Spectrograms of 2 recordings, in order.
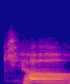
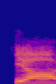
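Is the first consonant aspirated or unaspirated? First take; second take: aspirated; unaspirated. First: The first consonant is said with aspiration. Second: The first consonant is said without aspiration. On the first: The speaker calls it right. "ಒತ್ತಿ ಹೇಳಿ" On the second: The speaker calls it wrong. "ಕ್ಯಾ ಅಲ್ಲ"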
